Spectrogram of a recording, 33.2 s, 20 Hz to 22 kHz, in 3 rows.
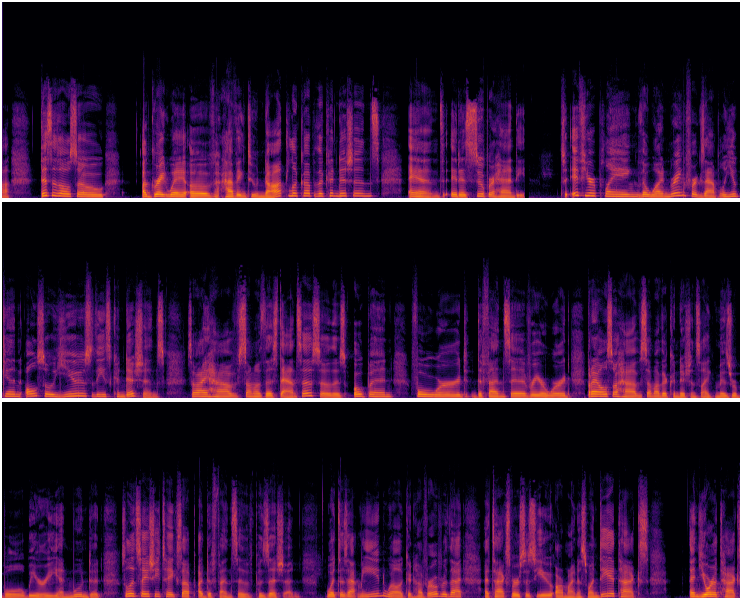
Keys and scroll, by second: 13.0-13.7 typing.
